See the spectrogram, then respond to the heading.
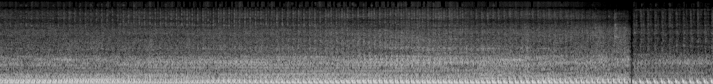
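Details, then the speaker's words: Husqvarna YTH20K46 mower with replacement 20hp Kohler Courage SV600 engine, air filter off, test run: steady even single-cylinder thump, briefly dipping near the end then picking back up; running healthy. "Glad we finally got this thing running again."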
